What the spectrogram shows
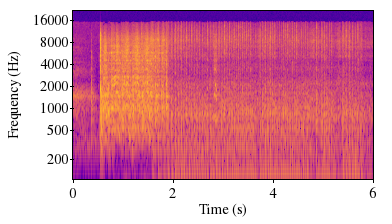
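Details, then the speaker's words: Citroën 2CV AZLP6 flat-twin with newly fitted centrifugal clutch: starter whirrs briefly, engine catches and settles into fast uneven popping idle with open exhaust; normal start, runs fine. "bon bah écoutez ça a l'air de marcher parfaitement j'ai rien à dire"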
